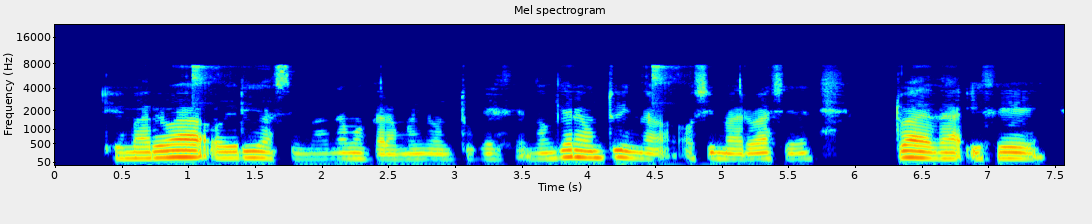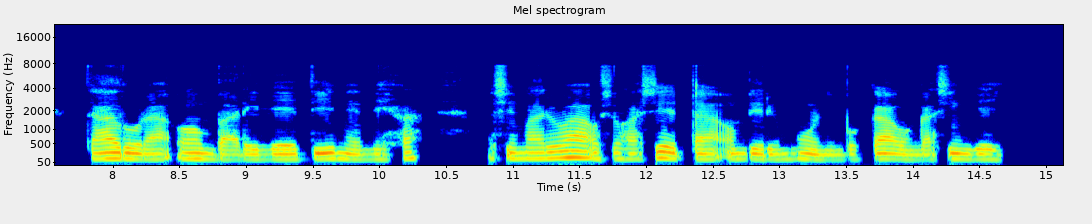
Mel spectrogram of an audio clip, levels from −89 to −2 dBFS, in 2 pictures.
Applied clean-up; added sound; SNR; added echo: none; Tambourine; 17 dB; none.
